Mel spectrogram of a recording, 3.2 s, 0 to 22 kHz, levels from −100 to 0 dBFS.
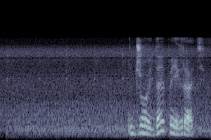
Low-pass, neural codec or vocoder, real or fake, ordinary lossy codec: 7.2 kHz; none; real; none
